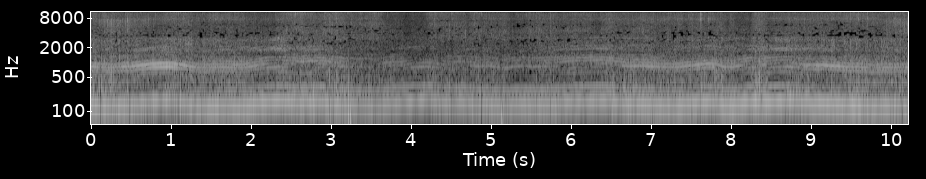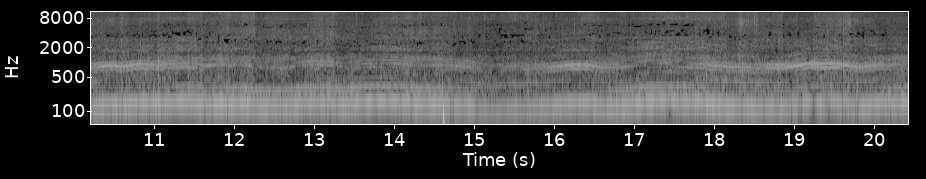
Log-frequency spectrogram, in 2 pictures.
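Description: A petrol string trimmer engine drones steadily, its pitch wavering as it revs.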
